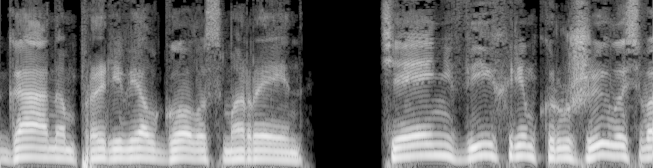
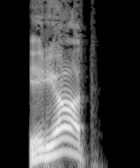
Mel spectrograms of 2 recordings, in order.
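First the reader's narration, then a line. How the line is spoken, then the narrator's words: Shout. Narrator (Russian): крикнул Лан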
